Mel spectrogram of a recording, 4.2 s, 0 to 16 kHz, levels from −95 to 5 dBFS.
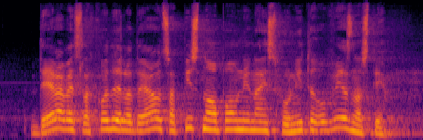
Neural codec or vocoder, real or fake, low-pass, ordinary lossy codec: none; real; 14.4 kHz; Opus, 64 kbps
